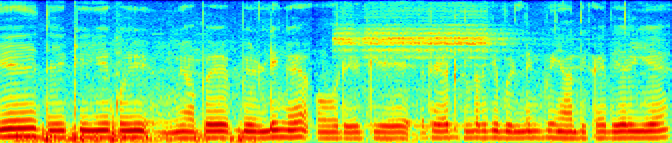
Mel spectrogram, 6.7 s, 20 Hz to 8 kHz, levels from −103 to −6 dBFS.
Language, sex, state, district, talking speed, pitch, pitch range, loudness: Hindi, male, Rajasthan, Bikaner, 185 wpm, 135 Hz, 130-145 Hz, -17 LUFS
